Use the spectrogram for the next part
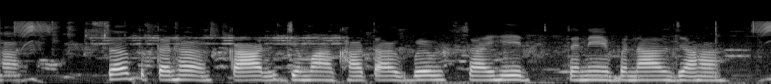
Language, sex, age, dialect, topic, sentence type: Magahi, female, 18-24, Northeastern/Surjapuri, banking, statement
